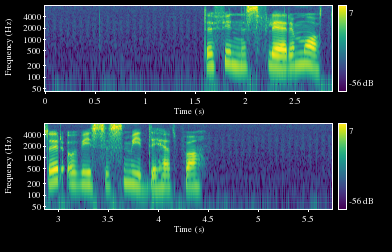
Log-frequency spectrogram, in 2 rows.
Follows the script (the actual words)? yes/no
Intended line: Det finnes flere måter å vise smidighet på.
yes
